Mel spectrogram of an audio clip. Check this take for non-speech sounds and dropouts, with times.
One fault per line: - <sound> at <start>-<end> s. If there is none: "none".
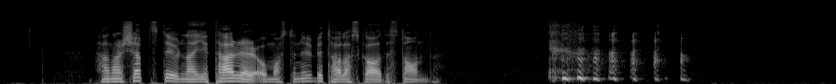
- laugh at 5.5-7.0 s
